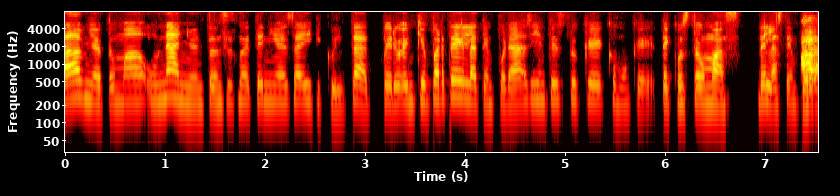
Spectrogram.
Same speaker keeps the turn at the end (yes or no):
no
